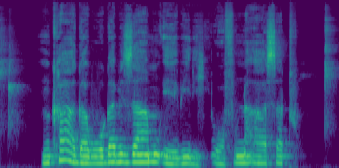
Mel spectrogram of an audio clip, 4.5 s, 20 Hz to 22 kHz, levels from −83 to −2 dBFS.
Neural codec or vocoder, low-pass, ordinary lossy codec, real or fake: none; none; none; real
